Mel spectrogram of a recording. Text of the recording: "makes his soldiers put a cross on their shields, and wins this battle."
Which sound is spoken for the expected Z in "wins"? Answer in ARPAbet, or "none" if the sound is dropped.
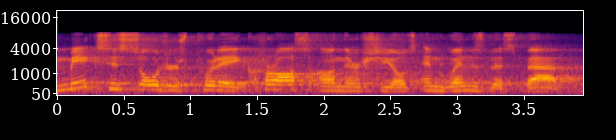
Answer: Z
